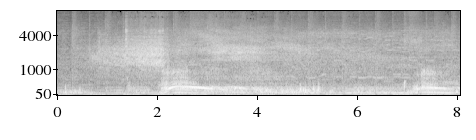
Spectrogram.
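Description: A powerful car engine starts and revs hard, roaring loudly for a few seconds with a rising then falling whine, settling back, then revving again near the end.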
